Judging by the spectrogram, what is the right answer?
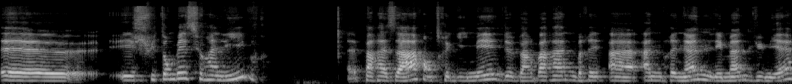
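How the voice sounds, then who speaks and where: A woman's medium-pitched voice with ordinary pitch variation, at a fairly slow pace. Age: 60s. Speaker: relationship coach and speaker. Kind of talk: interview. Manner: halting, with repeated words and fillers.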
